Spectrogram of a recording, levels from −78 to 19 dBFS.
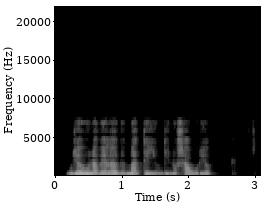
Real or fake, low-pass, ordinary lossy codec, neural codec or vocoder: fake; 7.2 kHz; MP3, 64 kbps; codec, 16 kHz in and 24 kHz out, 1 kbps, XY-Tokenizer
